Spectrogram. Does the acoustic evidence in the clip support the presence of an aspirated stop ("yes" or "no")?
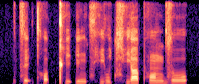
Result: yes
